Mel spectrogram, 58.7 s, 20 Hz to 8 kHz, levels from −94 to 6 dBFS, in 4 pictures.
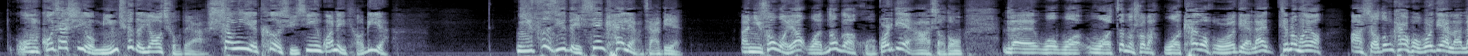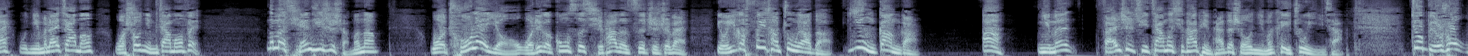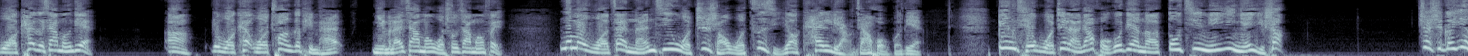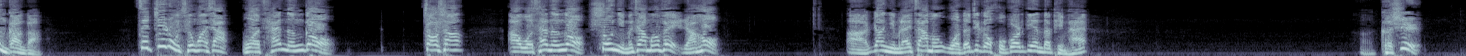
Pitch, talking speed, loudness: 170 Hz, 265 characters per minute, -16 LUFS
